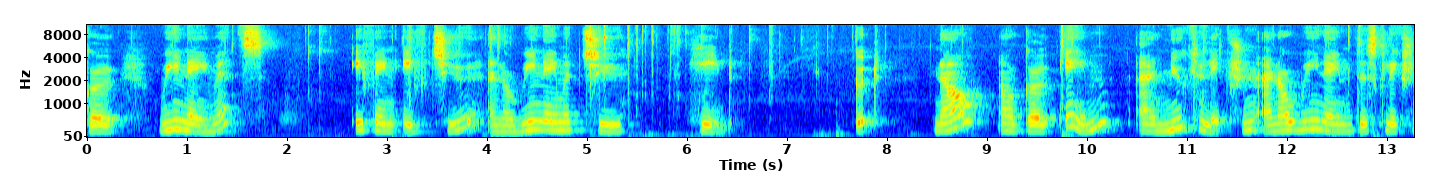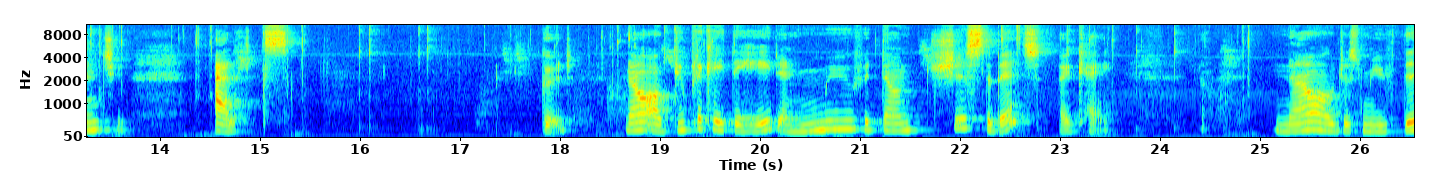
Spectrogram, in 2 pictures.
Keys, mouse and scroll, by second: 1.0 F2, 3.2 F2, 9.8 m, 18.6 shift+d, 19.4 g, 23.0 Tab, 23.0 click, 24.0 alt+z, 24.0 click, 24.8 g.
